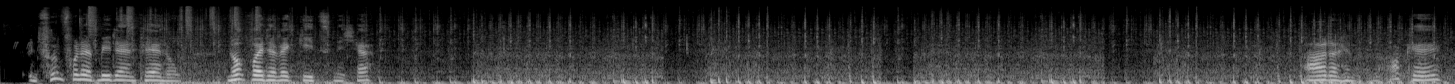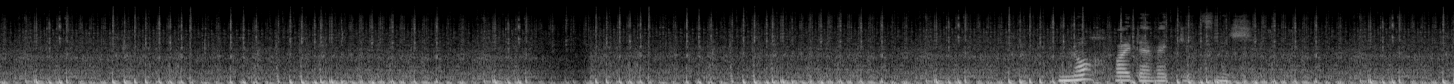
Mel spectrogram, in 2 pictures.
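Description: A small tractor engine chugs steadily at low revs.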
